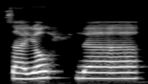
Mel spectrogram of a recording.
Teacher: صاد حرف مستعلیہ میں سے بھی ہے، اس لیے اس کو پر کر کے پڑھا جائے گا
